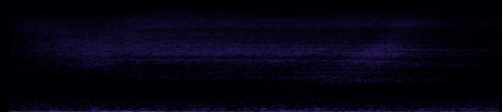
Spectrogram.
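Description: Faint steady hiss with a little low rumble, fading out near the end.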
